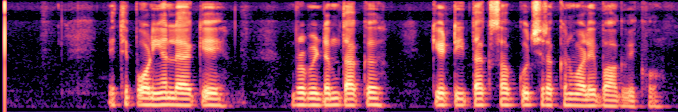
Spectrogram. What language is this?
Punjabi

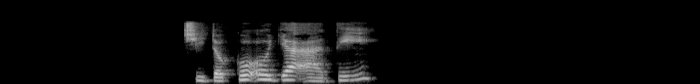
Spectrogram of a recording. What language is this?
Tepeuxila Cuicatec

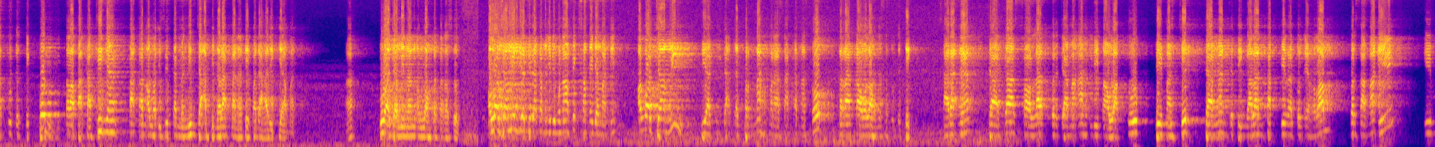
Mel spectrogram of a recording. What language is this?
Indonesian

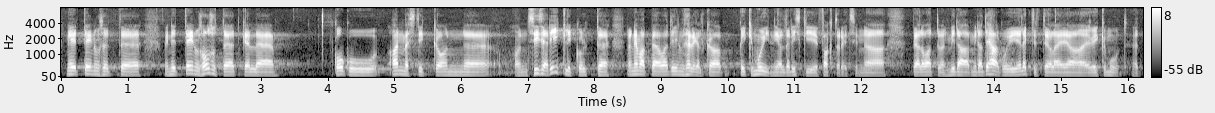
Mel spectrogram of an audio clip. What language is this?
Estonian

